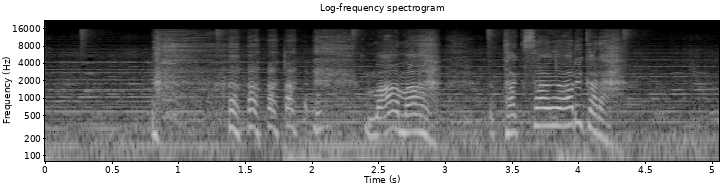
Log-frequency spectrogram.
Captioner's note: laugh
